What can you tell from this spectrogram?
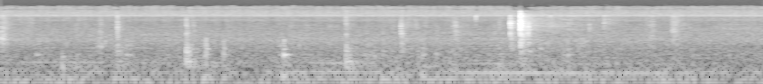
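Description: Light plastic clicks and knocks from a car door mirror assembly being handled and its wiring connector fitted at the door, with one sharper click about five seconds in.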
